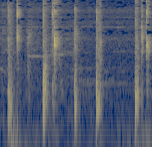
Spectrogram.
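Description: A quick run of sharp clicks or snaps, irregularly spaced, several a second.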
